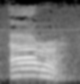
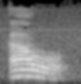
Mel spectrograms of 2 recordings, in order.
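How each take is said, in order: First: An open mouth gives the r an a-like ending. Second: Rounded lips give the r a u-like ending. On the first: "если я рот приоткрою, пошевелю, да, у меня будет похоже на фатху" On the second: "я губы сейчас пошевелил, сделал кольцо, у меня сукун стал похож на домму"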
